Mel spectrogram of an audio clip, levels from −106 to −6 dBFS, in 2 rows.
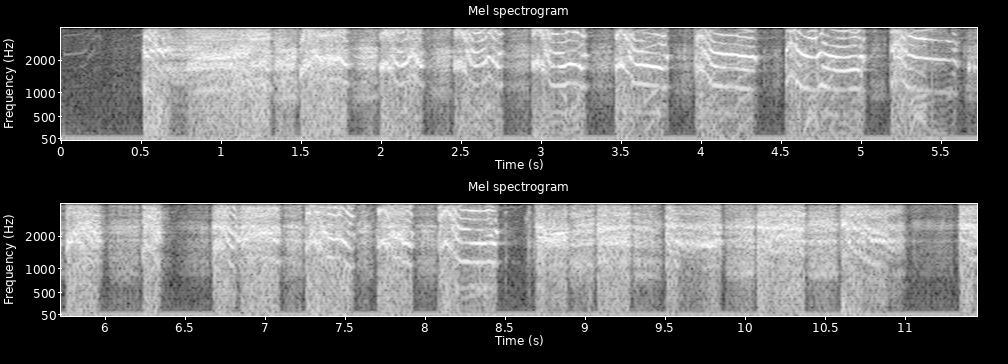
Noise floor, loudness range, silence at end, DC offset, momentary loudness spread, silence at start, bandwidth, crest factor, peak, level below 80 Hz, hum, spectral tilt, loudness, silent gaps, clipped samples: -34 dBFS; 1 LU; 0 s; under 0.1%; 5 LU; 0.5 s; 4 kHz; 6 dB; -2 dBFS; -34 dBFS; none; -4 dB/octave; -5 LUFS; none; under 0.1%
